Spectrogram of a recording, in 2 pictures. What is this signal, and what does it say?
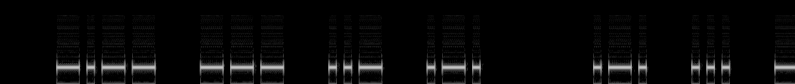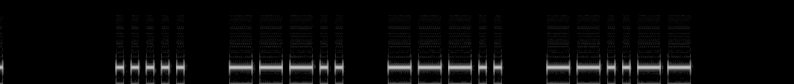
Morse code, heard as a keyed tone, about 16 wpm, spaced as for 11 wpm, 800 Hz. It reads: YOUR RST 588,
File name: CW Code Groups @10WPM / RSTs / Your RST's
